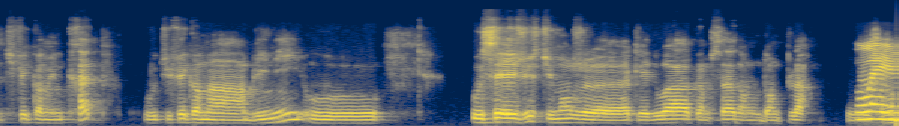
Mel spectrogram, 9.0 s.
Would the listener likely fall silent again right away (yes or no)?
no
